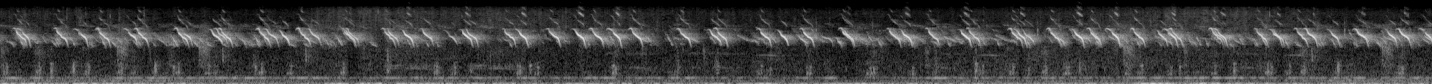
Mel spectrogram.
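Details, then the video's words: A dense chorus of baby chicks peeping constantly, many overlapping high, rapid, slightly downslurred chirps, over a faint steady hum. "Baby Chicks - Chirping Sounds - chicks sound - chick baby"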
